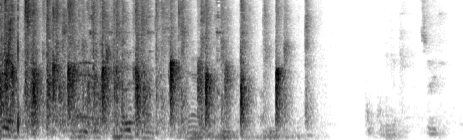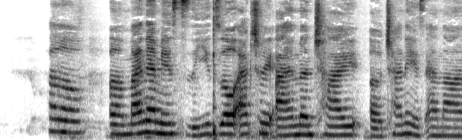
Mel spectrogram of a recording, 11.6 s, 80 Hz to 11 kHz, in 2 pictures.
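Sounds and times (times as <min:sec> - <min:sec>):
audience at a poetry reading in Cork applauding: 0:00.0 - 0:03.9
speech: 0:07.4 - 0:11.5.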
